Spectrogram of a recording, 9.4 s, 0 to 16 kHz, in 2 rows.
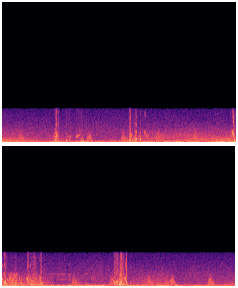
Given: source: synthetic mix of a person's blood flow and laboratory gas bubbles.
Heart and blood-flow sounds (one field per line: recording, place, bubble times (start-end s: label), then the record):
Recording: Doppler ultrasound of blood flow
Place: subclavian vein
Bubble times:
1.04-1.16 s: bubbles
1.26-1.41 s: bubbles
1.48-1.64 s: bubbles
2.51-2.81 s: bubbles
2.84-2.94 s: bubbles
4.57-5.53 s: bubbles
6.88-7.28 s: bubbles
From the record:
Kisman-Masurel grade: 221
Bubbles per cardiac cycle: several, 3 to 8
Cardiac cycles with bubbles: 10 to 50%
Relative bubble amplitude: barely perceptible (0.100 to 0.250)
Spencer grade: 2 (many but less than half of the cardiac periods contain bubble signals, singularly or in groups)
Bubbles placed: anywhere in the cardiac cycle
